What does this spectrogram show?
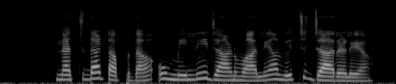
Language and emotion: Punjabi, neutral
